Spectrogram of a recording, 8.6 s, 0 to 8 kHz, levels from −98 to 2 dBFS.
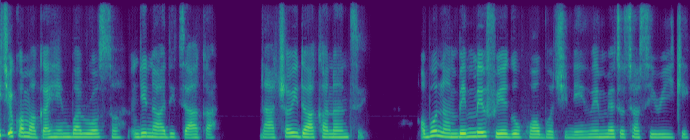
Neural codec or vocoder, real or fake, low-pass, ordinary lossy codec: codec, 16 kHz, 2 kbps, X-Codec, HuBERT features, trained on LibriSpeech; fake; none; none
